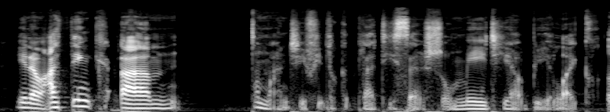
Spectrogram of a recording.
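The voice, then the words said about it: English accent. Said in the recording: “I grew up in England. So as you can hear from my voice.”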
